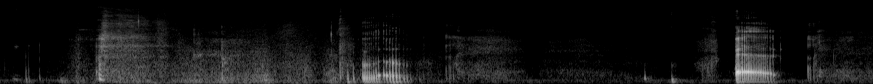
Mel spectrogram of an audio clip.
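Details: Several loud, forceful burps with quiet gaps and faint background talk, attributed to eating fast food; ordinary belching.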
